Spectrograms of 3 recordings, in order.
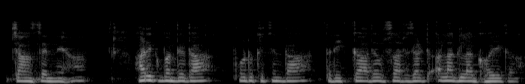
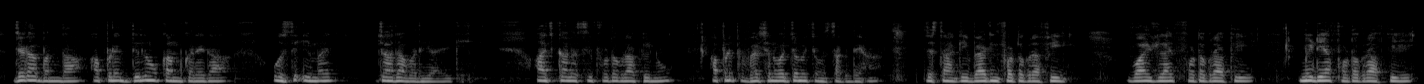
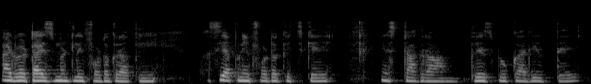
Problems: background sounds at intervals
